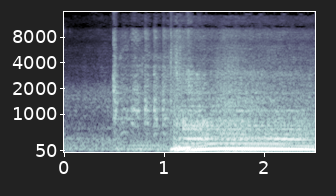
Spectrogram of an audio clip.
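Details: 2009 Nissan Maxima with a homemade exhaust leak, for comparison with the stock exhaust: engine catches and settles into a deep chuffing idle with a raspy puff under it; exhaust leak.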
